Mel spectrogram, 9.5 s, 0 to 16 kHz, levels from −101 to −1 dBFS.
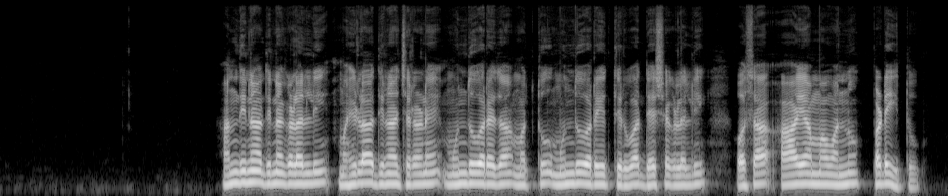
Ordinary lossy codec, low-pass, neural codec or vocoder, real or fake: none; 14.4 kHz; none; real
